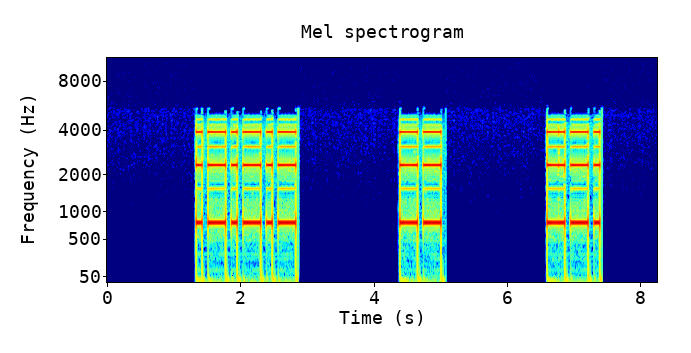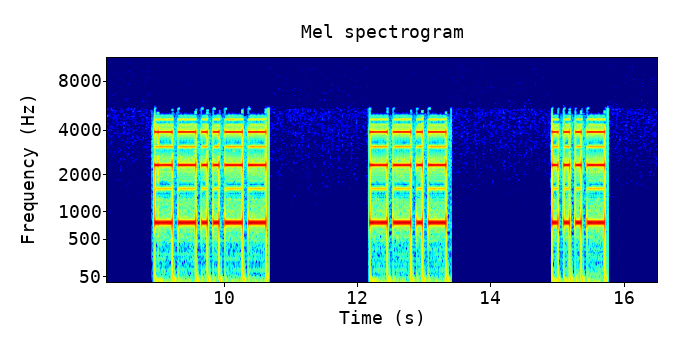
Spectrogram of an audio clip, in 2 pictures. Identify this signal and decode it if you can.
Morse code, heard as a keyed tone, about 14 wpm, 780 Hz. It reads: . M G , Q V
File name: Code Quick / AudioDownld1 / Seg65-Day7-Pract Comma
